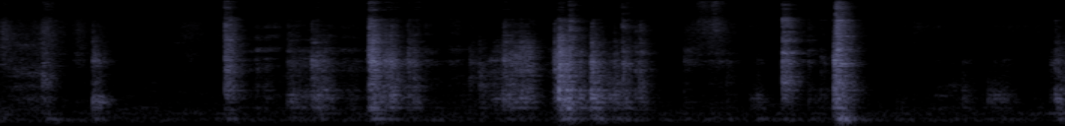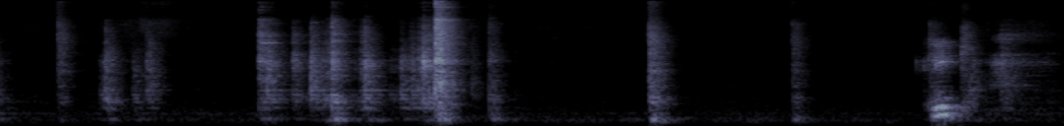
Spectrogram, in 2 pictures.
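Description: A torque wrench ticks and clicks in short, sparse bursts while tightening parts on a Mondraker road bike in a quiet workshop, with faint handling noises between the clicks.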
